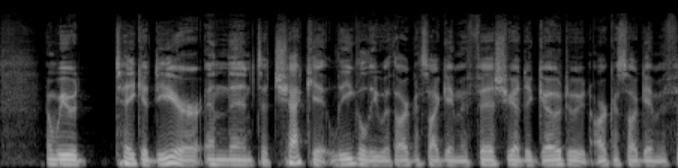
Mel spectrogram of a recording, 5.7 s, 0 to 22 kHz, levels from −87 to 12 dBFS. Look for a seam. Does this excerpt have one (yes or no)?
no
